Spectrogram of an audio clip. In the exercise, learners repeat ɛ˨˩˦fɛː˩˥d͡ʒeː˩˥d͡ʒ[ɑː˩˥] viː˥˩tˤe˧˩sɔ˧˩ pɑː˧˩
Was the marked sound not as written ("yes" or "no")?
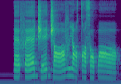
yes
